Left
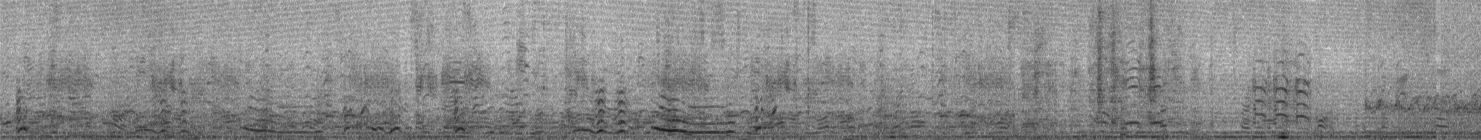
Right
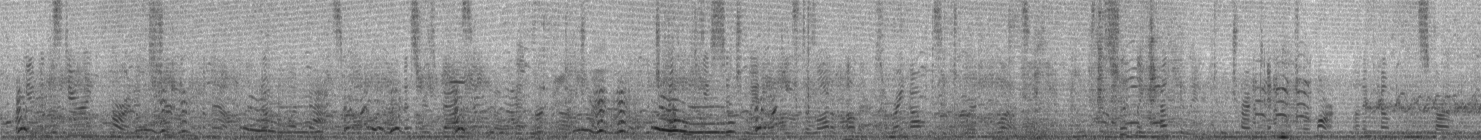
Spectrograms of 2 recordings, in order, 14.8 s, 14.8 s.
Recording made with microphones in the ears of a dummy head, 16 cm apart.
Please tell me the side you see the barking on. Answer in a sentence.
In this clip you hear the barking in the centre.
